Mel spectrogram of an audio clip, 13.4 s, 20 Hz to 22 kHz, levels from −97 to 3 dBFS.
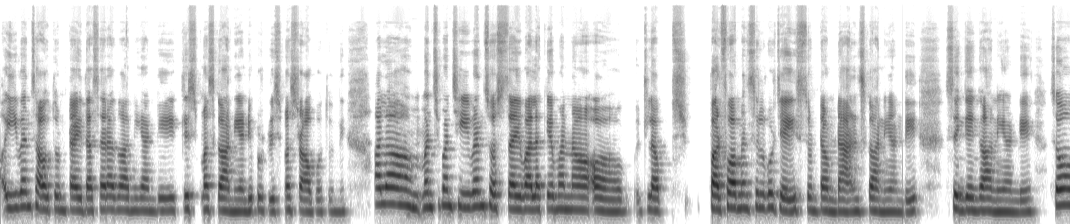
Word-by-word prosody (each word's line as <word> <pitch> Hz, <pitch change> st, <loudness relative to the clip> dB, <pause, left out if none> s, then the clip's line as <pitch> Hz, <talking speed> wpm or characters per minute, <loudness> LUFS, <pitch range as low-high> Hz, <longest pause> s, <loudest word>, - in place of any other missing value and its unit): ఈవెంట్సవుతుంటాయి. 205 Hz, -4 st, +1 dB
Dasara 200 Hz, +2 st, +1 dB
గానియ్యండి, 190 Hz, -1 st, -3 dB, 0.2 s
Christmas 205 Hz, -1 st, -3 dB
గానియ్యండి. 180 Hz, -1 st, +1 dB
ఇప్పుడు 195 Hz, 0 st, -7 dB
Christmas 190 Hz, +2 st, -5 dB
రాబోతుంది. 175 Hz, 0 st, -5 dB, 0.4 s
అలా 285 Hz, 0 st, +4 dB, 0.4 s
మంచి, 235 Hz, +1 st, -1 dB
మంచి 255 Hz, -1 st, -1 dB
ఈవెంట్సొస్తాయి 225 Hz, -4 st, +2 dB
వాళ్ళకేమన్నా 205 Hz, 0 st, +1 dB, 0.2 s
ఆహ్, 180 Hz, -1 st, 0 dB, 0.3 s
ఇట్లా 190 Hz, 0 st, 0 dB, 0.7 s
పర్ఫార్మన్స్‌లు 220 Hz, +1 st, +4 dB
గూడా 230 Hz, -1 st, 0 dB
జేయిస్తుంటాం. 185 Hz, 0 st, -1 dB
Dance 175 Hz, +1 st, -2 dB
గానియ్యండి, 175 Hz, -1 st, -3 dB, 0.5 s
singing 195 Hz, -3 st, +1 dB
గానియ్యండి. 175 Hz, -2 st, -2 dB, 0.3 s
సో, 265 Hz, -, +8 dB
195 Hz, 105 wpm, -24 LUFS, 180-210 Hz, 0.7 s, సో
